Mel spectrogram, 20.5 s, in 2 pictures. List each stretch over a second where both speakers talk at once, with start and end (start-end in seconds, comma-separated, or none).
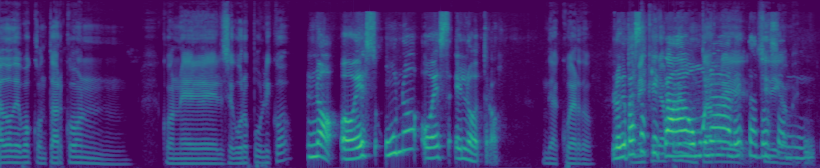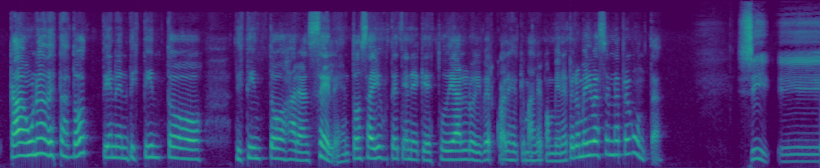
7.8-10.0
